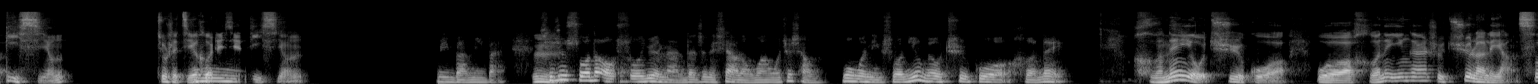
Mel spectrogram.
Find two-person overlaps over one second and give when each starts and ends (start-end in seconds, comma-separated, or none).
none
